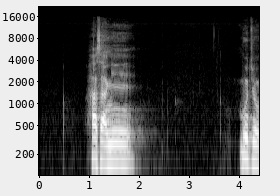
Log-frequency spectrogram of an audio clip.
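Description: An elderly man speaks slowly and calmly into a microphone.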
